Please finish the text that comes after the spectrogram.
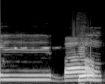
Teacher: ফিল বাহরি র নিচে জের চিকুন করে পড়বেন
